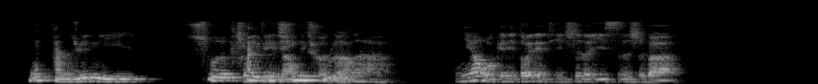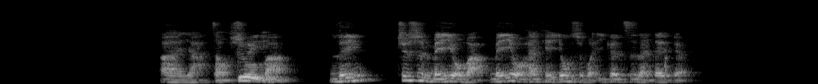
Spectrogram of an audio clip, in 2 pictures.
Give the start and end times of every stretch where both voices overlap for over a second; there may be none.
2.4-3.6

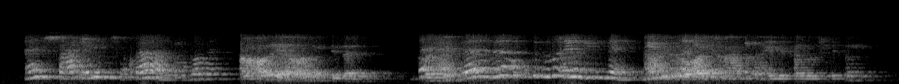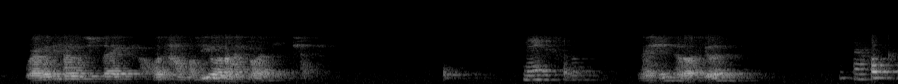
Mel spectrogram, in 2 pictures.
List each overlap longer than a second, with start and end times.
6.4-7.7

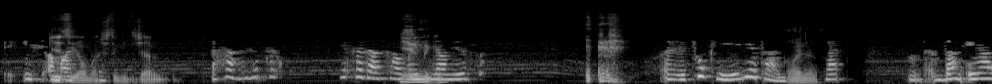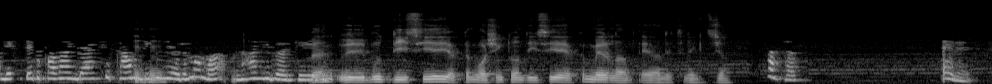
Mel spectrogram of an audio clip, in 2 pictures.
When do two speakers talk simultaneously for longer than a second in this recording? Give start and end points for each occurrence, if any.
none

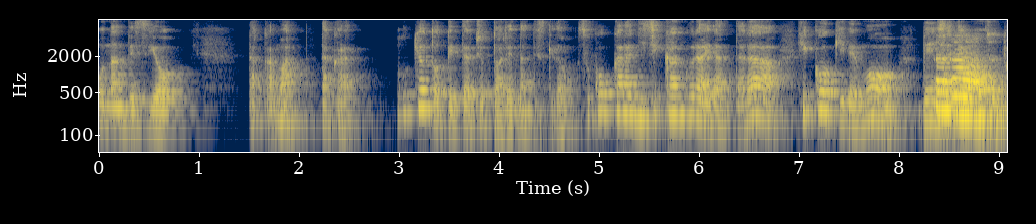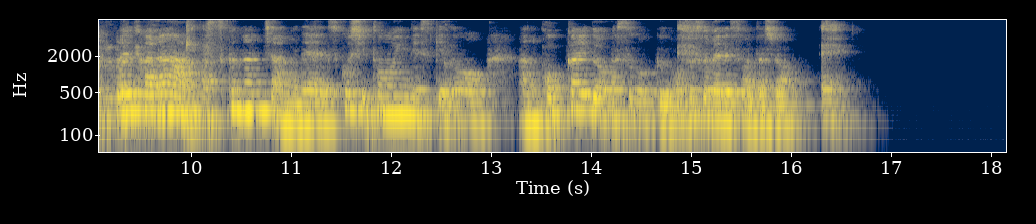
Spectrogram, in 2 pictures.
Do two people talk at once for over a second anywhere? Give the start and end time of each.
8.3-10.3

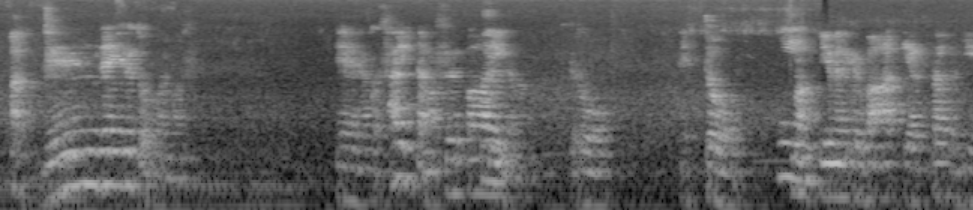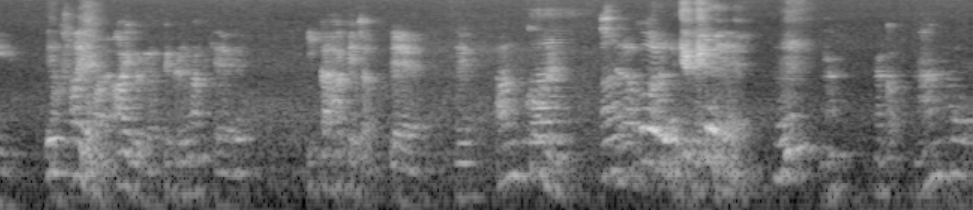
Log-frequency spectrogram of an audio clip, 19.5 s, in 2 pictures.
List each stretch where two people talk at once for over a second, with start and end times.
15.8-17.2

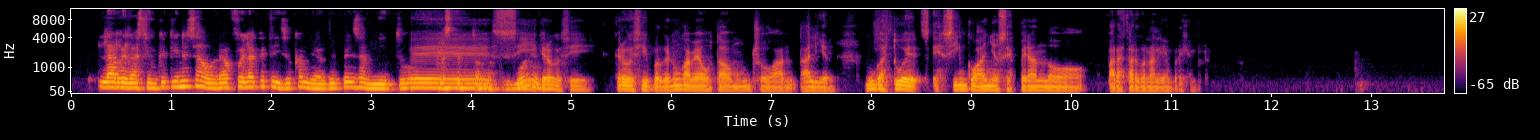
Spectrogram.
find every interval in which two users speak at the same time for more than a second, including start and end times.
3.4-4.7

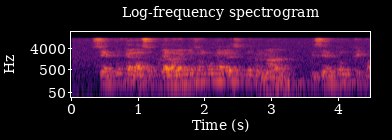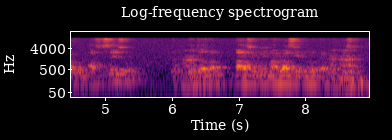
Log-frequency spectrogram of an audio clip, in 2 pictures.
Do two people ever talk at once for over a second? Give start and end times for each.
none

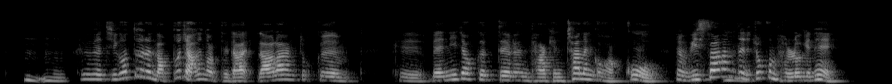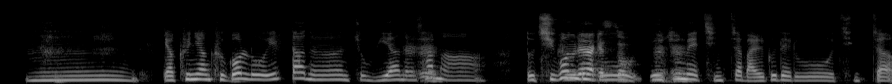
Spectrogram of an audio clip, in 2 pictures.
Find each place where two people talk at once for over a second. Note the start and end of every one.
14.5-15.8

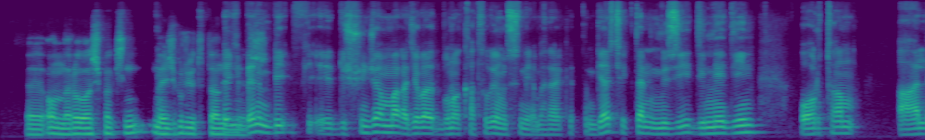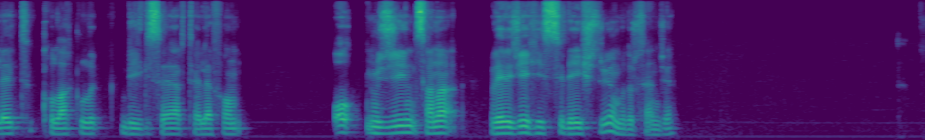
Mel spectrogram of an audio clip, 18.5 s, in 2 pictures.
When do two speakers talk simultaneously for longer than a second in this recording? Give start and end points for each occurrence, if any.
none

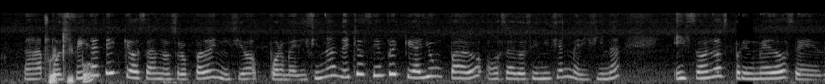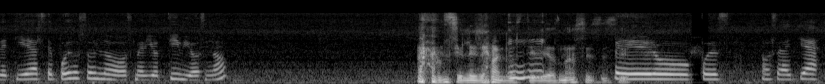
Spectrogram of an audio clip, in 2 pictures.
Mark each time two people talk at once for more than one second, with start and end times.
none

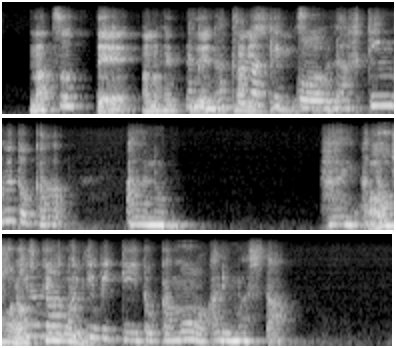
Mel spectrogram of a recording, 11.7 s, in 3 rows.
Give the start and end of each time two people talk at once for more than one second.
1.9-3.3, 7.6-8.8

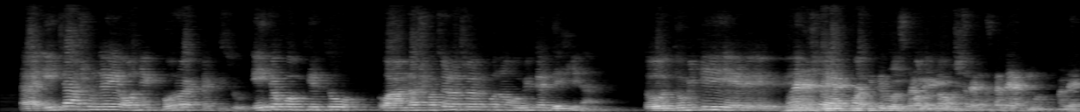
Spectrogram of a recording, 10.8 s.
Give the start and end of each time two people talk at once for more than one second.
8.0-9.8

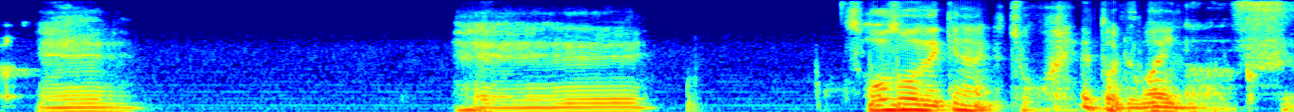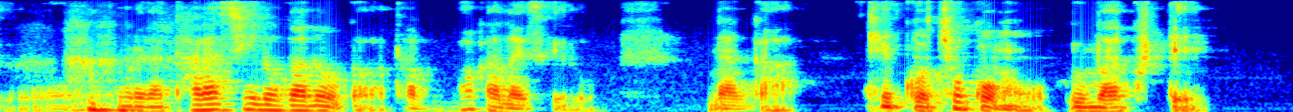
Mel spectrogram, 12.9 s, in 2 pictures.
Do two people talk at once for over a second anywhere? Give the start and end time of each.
none

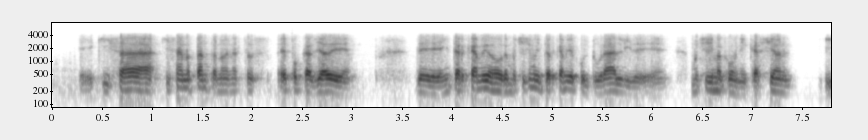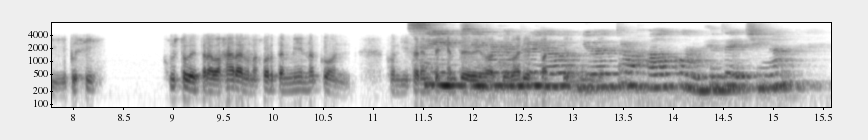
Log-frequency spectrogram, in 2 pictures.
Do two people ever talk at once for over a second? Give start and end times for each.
11.3-13.4

